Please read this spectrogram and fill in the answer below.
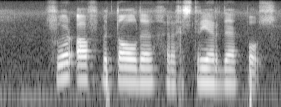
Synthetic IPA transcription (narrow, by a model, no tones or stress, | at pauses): fuəɾɐfbətɑːlˠdəχəɾəχəstriərdəpɔ̰s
